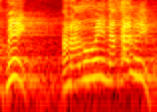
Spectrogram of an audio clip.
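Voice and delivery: high complaining call to wife. Retold or imitated. Calling wife about naughty child.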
